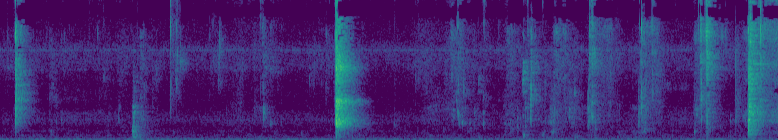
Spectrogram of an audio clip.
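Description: Close-up mukbang eating sounds: wet chewing and lip smacks as rice and curry are eaten by hand, in a series of short smacks with a louder one about three and a half seconds in. A steady low hum runs underneath.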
